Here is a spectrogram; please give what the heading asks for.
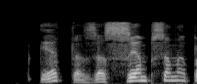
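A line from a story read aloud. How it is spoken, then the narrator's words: Through clenched teeth. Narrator (Russian): процедил я сквозь стиснутые зубы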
